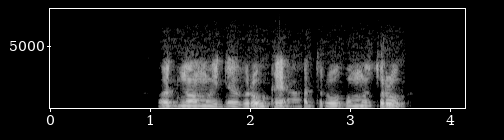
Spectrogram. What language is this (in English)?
Ukrainian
